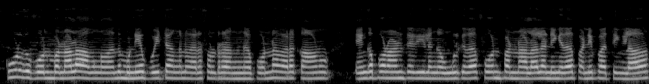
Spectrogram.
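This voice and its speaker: A woman playing a frantic, fast-talking mother. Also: sits high, monotone, natural voice. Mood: pleading. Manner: rapid pleading questions, fretful. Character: anxious mother fretting over missing daughter. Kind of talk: amateur family web drama.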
